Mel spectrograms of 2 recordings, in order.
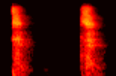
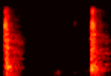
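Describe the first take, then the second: First: Whispered "T, t." with the tongue tip against the teeth; front T. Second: "T, t." made with the middle back of the tongue. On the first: Teacher contrasts Tet with Tav, front T whispered. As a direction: tap out "T, t." at the front of the mouth. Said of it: "T sound in the front of the mouth". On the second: Teacher shows Tav's back T after Tet. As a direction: press the T from further back on the tongue. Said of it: "tav is in the back of the mouth". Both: Shown as a demonstration.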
